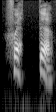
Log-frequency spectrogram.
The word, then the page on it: sjätte: [²sj'et:e]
